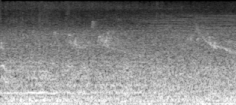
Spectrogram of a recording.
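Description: Quiet outdoor background: a faint steady buzz with a few faint, high, short chirps.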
